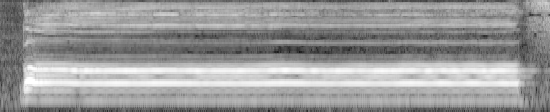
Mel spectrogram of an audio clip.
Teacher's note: জিহ্বার গোড়া তার বরাবর উপরে তালুর সঙ্গে লাগিয়ে উচ্চারণ করবেন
